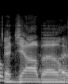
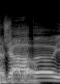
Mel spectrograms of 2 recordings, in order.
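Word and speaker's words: Ojabo: Was it Adebu or how you pronounce his last name? Adebu? – Ajabo. – Ajabo, yeah.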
